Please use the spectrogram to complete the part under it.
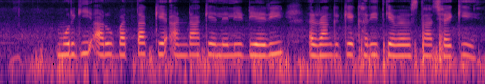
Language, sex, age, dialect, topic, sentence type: Maithili, female, 51-55, Angika, agriculture, question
